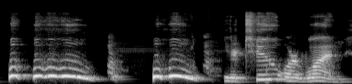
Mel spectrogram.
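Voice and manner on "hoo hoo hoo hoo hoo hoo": high, loud owl hooting; female great horned owl hoots. Shown as a demonstration. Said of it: "The female goes".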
